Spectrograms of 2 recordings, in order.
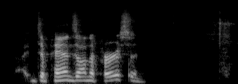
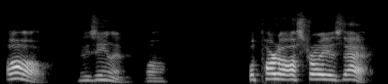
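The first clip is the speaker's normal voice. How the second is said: higher, louder mock-ignorant question; imitating clueless questioner; 6 semitones higher, 6 dB louder than usual. Locals quizzing a New Zealander, imitated as clueless. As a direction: put on an oblivious, overeager local.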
